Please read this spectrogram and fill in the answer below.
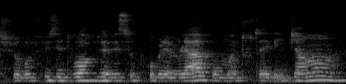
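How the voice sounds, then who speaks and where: There is noticeable background noise behind a woman whose pitch sits fairly low. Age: 20s. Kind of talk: personal testimony to camera. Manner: hesitant, emotional.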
